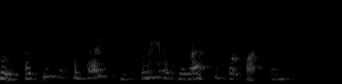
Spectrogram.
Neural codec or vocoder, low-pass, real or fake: codec, 24 kHz, 1.5 kbps, HILCodec; 3.6 kHz; fake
